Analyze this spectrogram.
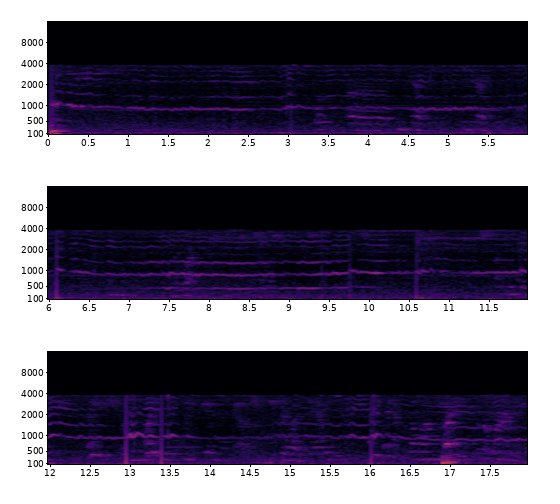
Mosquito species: mosquito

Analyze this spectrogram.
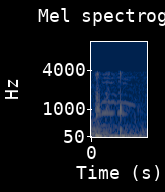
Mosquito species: mosquito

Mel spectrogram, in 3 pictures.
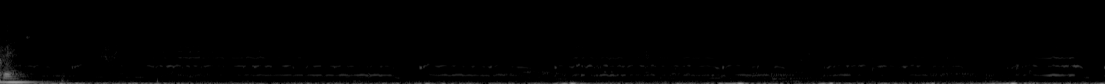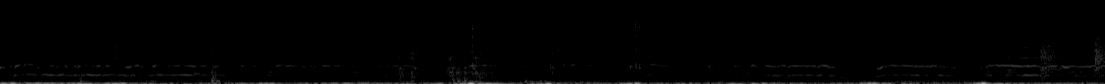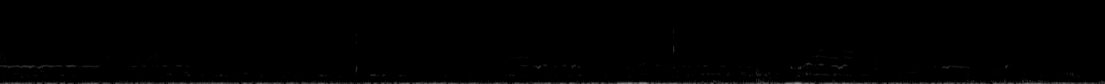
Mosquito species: Culex pipiens complex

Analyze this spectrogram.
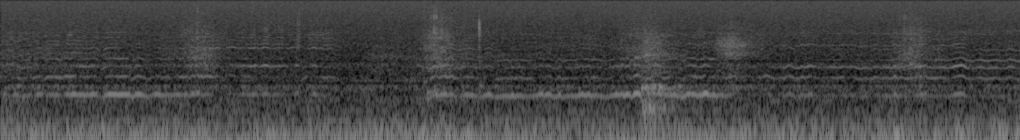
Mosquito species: Culex pipiens complex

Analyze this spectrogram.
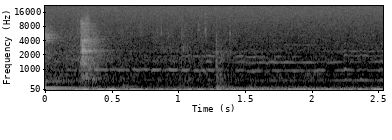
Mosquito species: Anopheles funestus s.s.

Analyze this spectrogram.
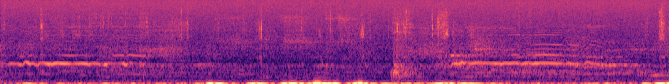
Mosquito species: Culex pipiens complex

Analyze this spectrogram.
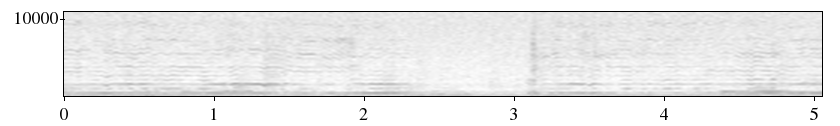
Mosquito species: Anopheles arabiensis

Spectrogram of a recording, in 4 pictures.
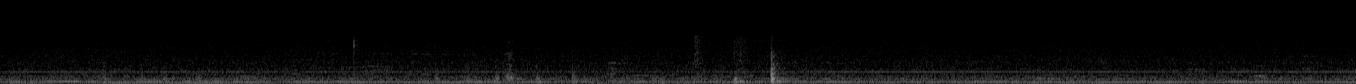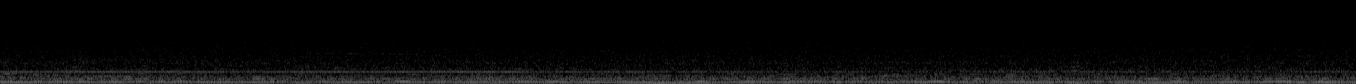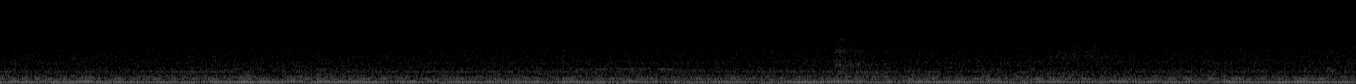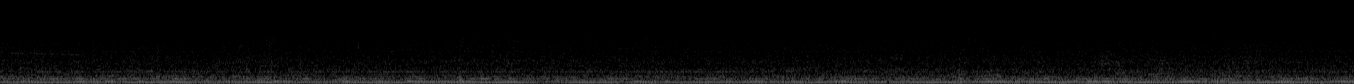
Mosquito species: no mosquito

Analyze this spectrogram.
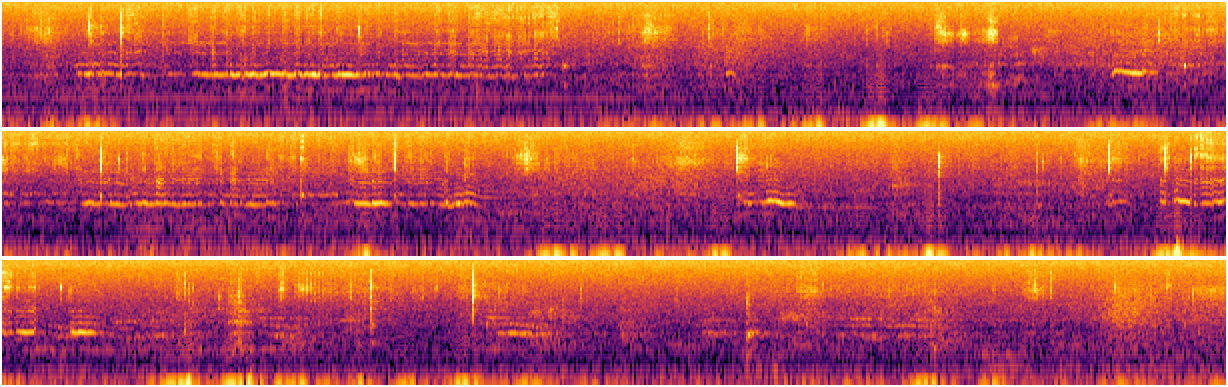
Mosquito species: Culex pipiens complex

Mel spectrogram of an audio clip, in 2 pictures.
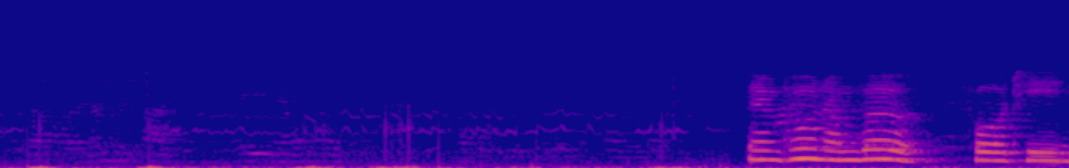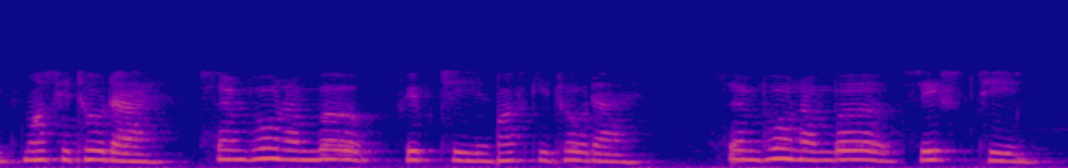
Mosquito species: no mosquito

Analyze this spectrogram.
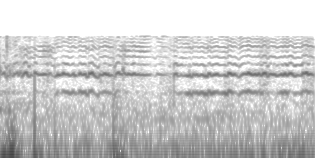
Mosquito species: mosquito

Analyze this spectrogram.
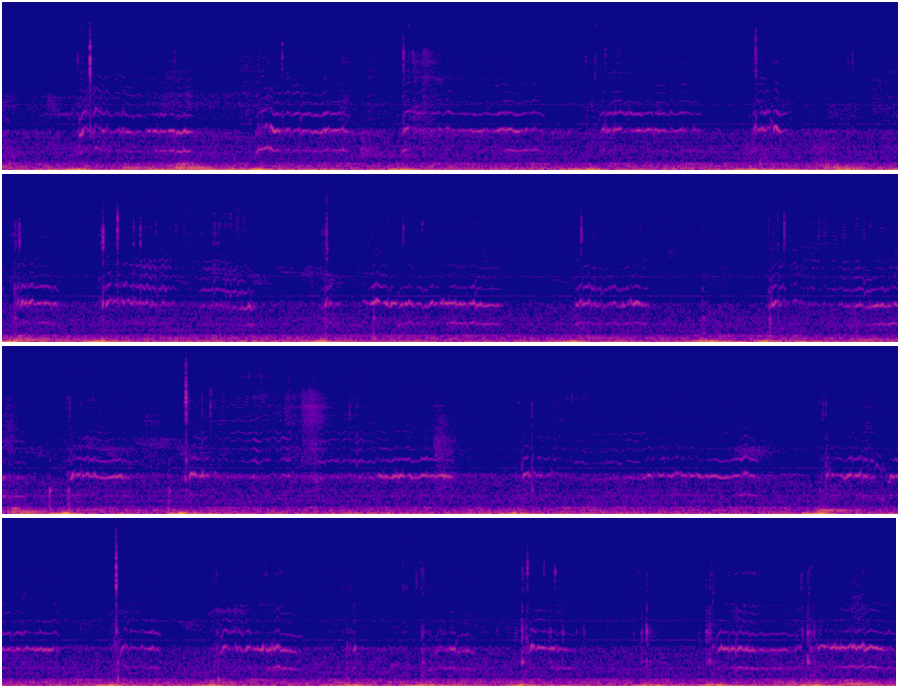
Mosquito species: Anopheles arabiensis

